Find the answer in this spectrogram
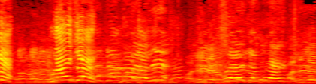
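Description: Several women's voices talking and calling out over one another in lively, overlapping chatter.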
